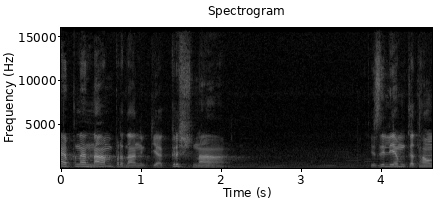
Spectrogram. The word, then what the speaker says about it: कृष्णा: करते हैं कि भगवान भगवान का नाम उच्चारण करना है तो कृष्ण बोलो कृष्ण और यदि द्रोपदी का उच्चारण करना है तो कृष्णा बोलो अकार आ की मात्रा लगाओ संपूर्ण महाभारत के पात्रों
